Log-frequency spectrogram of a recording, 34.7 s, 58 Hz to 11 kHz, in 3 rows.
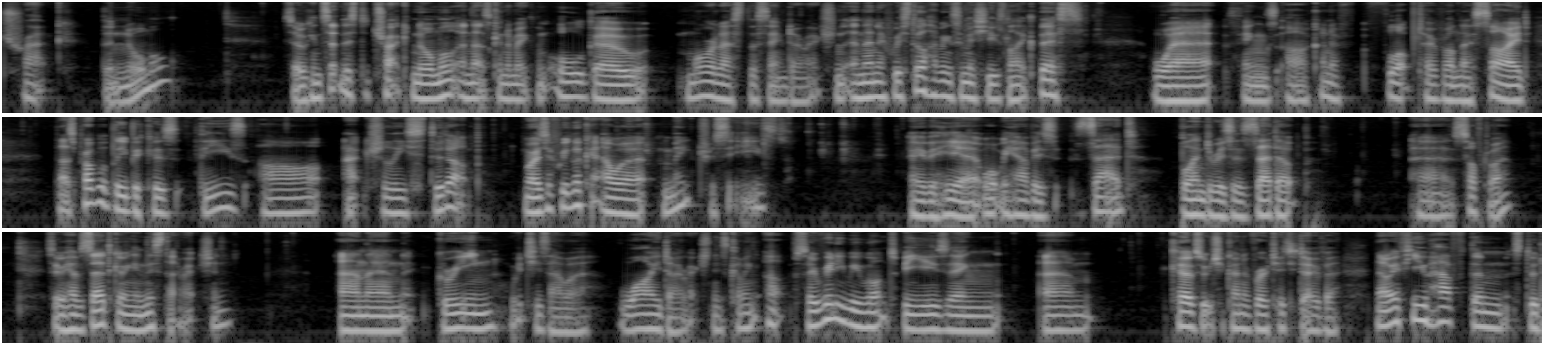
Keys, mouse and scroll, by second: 1.9 click, 6.8 middle drag, 7.3 shift+middle click, 7.8 shift+middle click, 8.1-8.5 middle drag, 9.1-10.5 middle drag, 10.8 shift+middle drag, 11.6 drag, 13.0 shift+click, 15.0 shift+drag, 15.9 ctrl+click, 16.6 shift+drag, 17.4 ctrl+middle click, 17.8-18.5 shift+middle drag, 18.7-19.1 middle drag, 19.2 shift+drag, 20.9-21.6 middle drag, 21.8 middle click, 23.3-24.1 d, 23.4-24.6 drag, 24.7 d, 25.1 middle click, 28.1-28.9 d, 28.3-29.6 drag, 29.5 d, 29.5 d, 29.8 ctrl+z, 29.8 right click, 30.6-30.9 middle drag, 31.5 click, 32.5-32.9 shift+drag.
